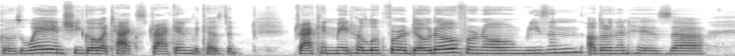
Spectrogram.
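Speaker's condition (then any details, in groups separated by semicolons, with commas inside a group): No condition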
